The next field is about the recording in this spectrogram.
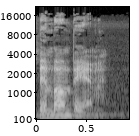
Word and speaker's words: Bim Bom Bam: The band's Kanikinik is fronted by a Hmong woman named Sulur, whose stage name is Bim Bom Bam. To pronounce her name correctly, you have to say it very fast, almost missing some of the consonants.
